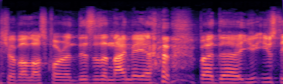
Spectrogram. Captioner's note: laughs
